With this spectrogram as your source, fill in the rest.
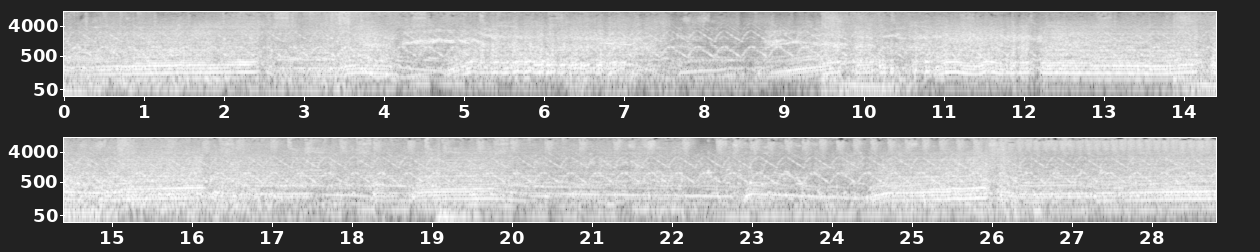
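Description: A car engine roars loudly, revving up and down as gears shift.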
